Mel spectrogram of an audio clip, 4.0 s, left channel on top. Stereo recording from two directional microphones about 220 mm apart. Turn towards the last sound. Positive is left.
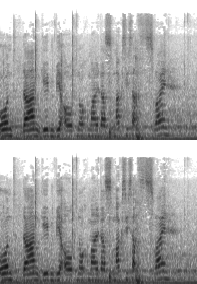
turn(degrees=-10)  # may be behind; listen again after turning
